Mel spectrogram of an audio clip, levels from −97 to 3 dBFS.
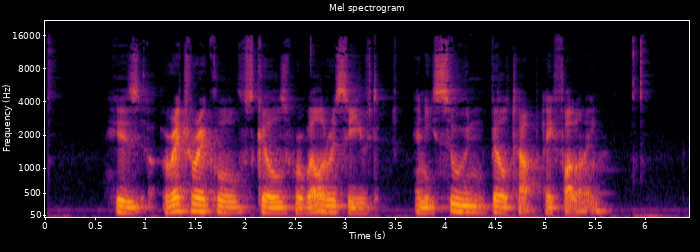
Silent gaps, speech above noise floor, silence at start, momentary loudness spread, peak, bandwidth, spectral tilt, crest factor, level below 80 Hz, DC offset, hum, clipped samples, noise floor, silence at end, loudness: none; 38 dB; 0.7 s; 10 LU; -6 dBFS; 16 kHz; -6 dB/octave; 20 dB; -60 dBFS; under 0.1%; none; under 0.1%; -62 dBFS; 0.4 s; -25 LUFS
